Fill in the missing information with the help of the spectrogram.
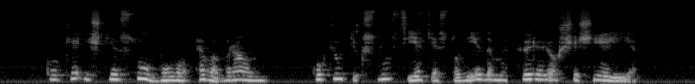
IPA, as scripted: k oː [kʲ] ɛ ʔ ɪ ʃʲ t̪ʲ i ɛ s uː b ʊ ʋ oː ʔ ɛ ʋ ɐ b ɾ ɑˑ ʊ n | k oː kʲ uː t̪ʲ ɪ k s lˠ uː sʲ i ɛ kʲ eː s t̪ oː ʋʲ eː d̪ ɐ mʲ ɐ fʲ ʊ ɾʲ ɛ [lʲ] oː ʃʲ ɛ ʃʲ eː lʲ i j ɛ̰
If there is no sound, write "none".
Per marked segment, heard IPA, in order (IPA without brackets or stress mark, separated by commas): kʲ, ɾʲ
